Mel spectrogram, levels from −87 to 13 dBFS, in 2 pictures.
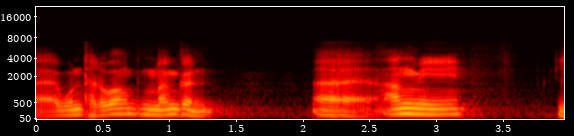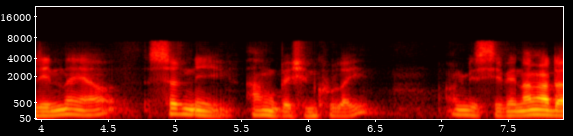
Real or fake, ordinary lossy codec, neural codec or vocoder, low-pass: fake; none; codec, 16 kHz, about 1 kbps, DyCAST, with the encoder's durations; 7.2 kHz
